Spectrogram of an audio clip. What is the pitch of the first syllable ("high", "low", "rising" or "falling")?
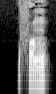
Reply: rising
